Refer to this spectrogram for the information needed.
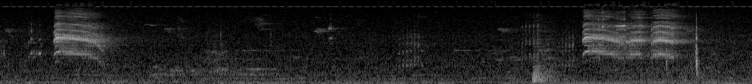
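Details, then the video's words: White woodpecker (Melanerpes candidus) in an urban São Paulo garden gives two harsh, squawking bursts about five seconds apart, the second a short rattling series of grating notes, against a quiet outdoor background. "PICA-PAU-BRANCO * * WHITE WOODPECKER"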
